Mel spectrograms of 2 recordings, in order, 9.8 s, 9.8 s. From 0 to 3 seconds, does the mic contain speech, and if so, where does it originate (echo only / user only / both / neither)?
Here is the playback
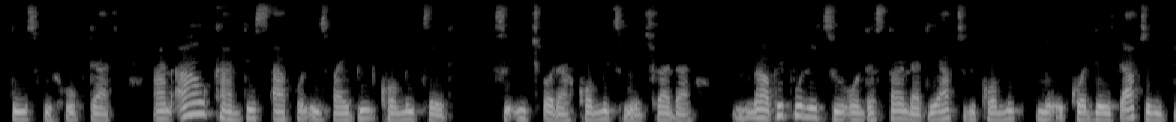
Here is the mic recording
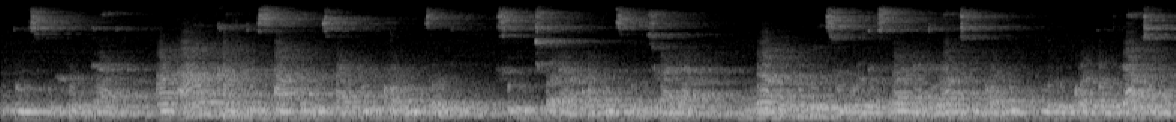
echo only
